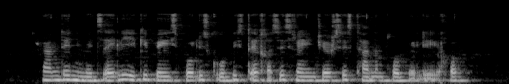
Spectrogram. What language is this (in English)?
Georgian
